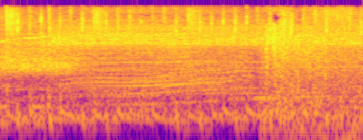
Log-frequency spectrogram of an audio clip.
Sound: crowd cheering; engines revving up; boom!

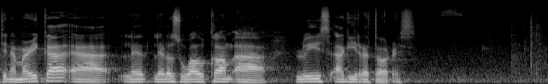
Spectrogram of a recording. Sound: applause

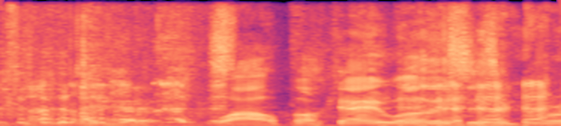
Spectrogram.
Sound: all laughing

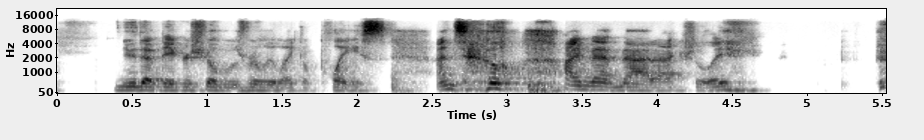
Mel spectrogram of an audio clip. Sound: laughs

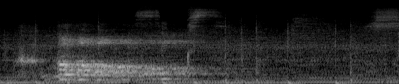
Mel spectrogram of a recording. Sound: laugh

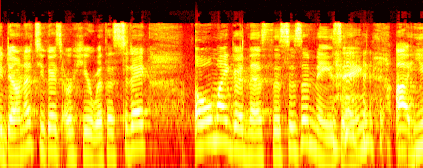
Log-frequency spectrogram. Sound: laughter

